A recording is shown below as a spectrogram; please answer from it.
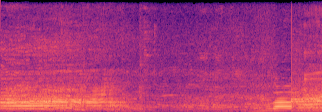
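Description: A cow, a Sahiwal-Friesian cross, moos loudly close by amid a busy cattle market crowd, followed by a second rising moo near the end.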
